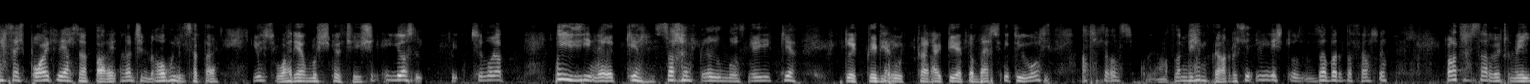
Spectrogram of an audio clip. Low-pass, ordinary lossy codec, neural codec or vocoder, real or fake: 7.2 kHz; Opus, 24 kbps; codec, 24 kHz, 1.5 kbps, HILCodec; fake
